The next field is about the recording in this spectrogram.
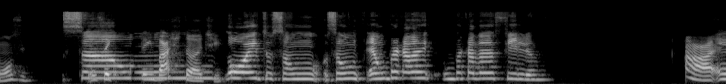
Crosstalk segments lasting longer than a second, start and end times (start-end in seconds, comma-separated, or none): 0.9-2.3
